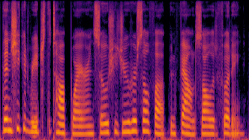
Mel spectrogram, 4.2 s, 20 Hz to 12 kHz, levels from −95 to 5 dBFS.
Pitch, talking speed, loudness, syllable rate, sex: 205 Hz, 245 wpm, -20 LUFS, 5.0 syllables/s, female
